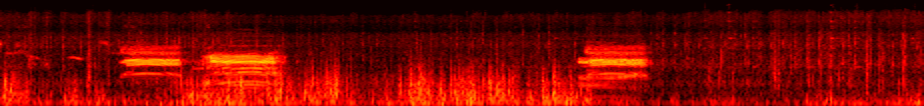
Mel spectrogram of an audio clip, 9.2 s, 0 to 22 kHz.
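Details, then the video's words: Village cow near the house calling because it wants grass; two moos in close succession, then a third about four seconds later, each short and nasal, with low background rumble between. "Village 6 Cow Mooing, Cow Sound, Cow Standing Near The House, Cow Want Grass Food"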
